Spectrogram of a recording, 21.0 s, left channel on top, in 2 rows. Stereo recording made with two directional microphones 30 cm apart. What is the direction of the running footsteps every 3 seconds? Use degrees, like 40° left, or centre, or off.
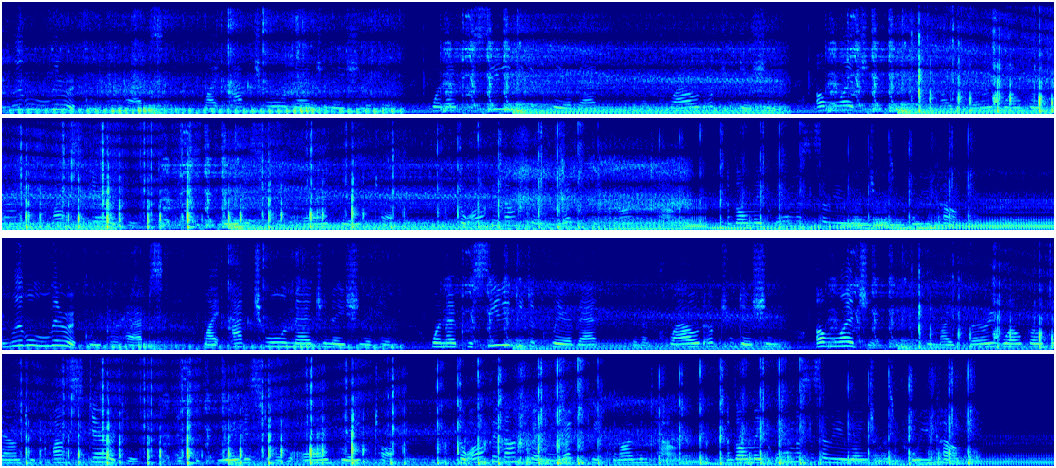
off, off, off, 40° left, 10° right, 50° right, 60° right.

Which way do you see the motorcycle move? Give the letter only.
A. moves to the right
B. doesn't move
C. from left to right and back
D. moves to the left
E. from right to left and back
B.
